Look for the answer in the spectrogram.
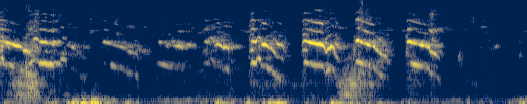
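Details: Young red-shouldered hawks calling near a farm in spring: a series of high, down-slurred squealing notes, some overlapping and stacked, in irregular bursts about once a second, with faint low rumbling underneath.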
